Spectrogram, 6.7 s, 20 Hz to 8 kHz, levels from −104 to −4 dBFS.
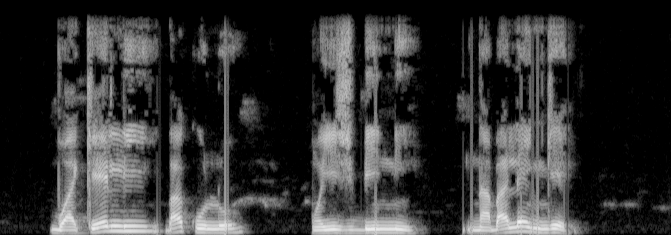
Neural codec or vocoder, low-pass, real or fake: none; 7.2 kHz; real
